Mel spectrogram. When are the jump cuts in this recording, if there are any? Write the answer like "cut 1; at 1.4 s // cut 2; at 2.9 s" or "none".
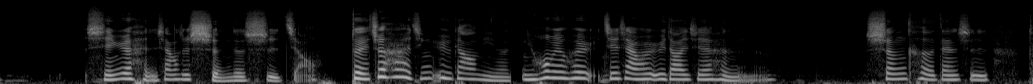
cut 1; at 3.4 s // cut 2; at 5.1 s

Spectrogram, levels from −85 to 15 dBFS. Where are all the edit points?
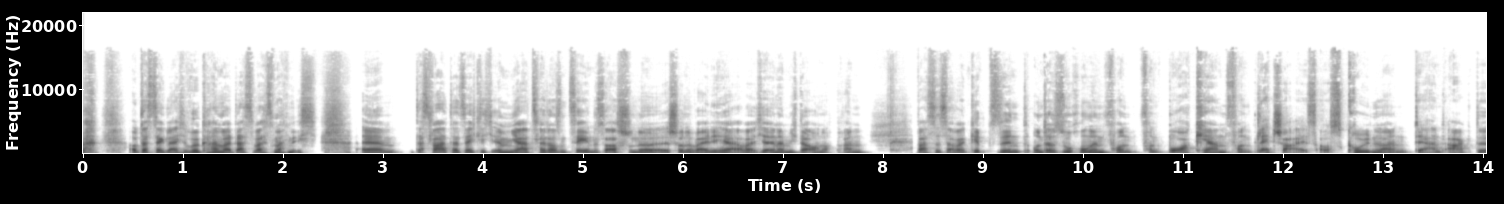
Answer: cut 1; at 8.3 s

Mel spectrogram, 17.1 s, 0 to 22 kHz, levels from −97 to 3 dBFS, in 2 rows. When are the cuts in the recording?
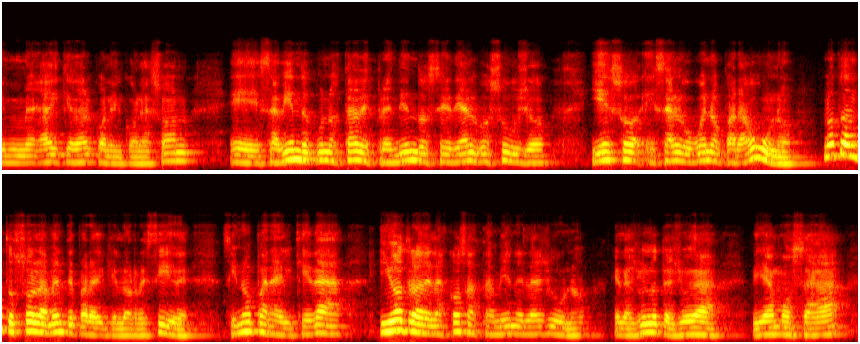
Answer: cut 1; at 12.2 s // cut 2; at 14.6 s

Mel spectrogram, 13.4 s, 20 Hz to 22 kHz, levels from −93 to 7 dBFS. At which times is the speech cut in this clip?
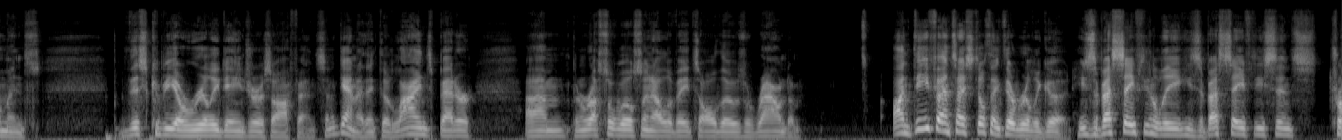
cut 1; at 5.7 s // cut 2; at 10.7 s

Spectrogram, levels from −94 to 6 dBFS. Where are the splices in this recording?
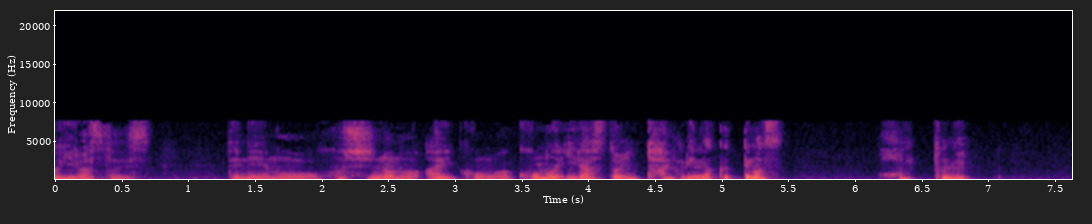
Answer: cut 1; at 1.2 s

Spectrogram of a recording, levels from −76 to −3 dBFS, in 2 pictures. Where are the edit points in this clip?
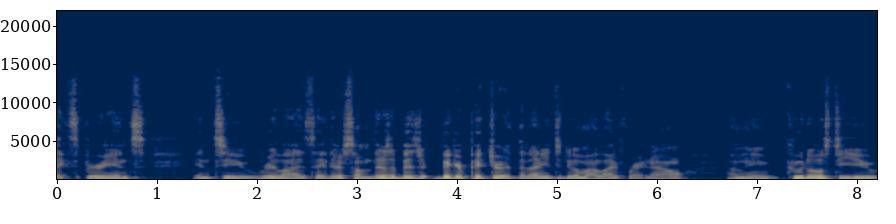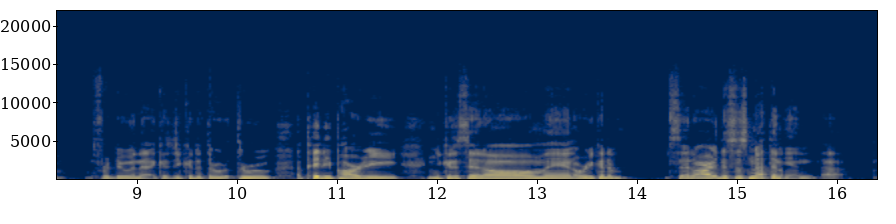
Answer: cut 1; at 15.4 s

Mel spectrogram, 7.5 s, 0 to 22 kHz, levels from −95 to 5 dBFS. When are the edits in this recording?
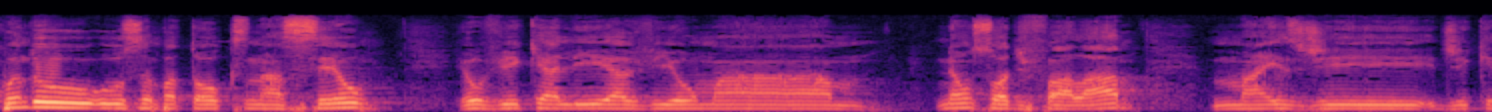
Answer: cut 1; at 4.5 s

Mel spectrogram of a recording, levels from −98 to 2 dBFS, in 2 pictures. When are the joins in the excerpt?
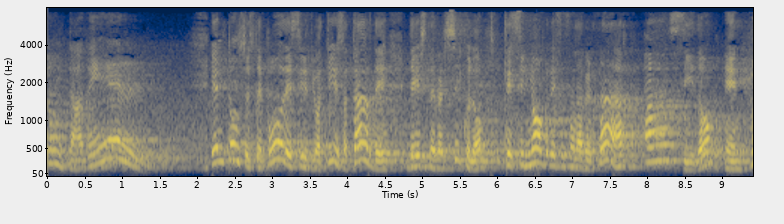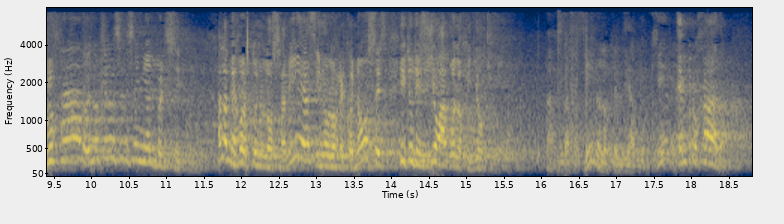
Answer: cut 1; at 2.1 s // cut 2; at 16.2 s // cut 3; at 17.8 s

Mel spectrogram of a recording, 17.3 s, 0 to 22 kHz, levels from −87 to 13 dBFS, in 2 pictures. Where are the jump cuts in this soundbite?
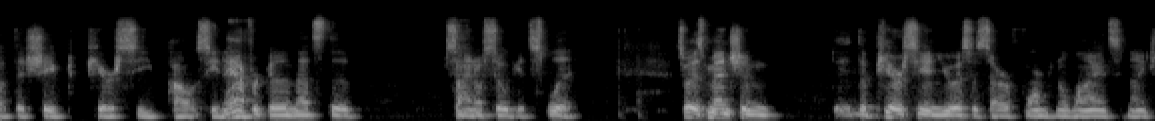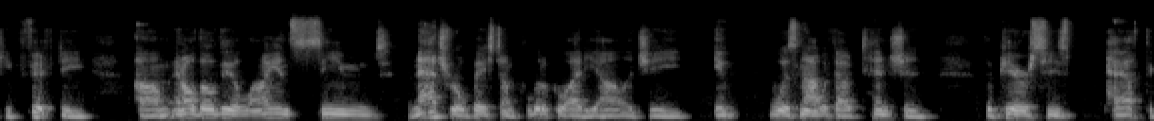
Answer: cut 1; at 11.7 s

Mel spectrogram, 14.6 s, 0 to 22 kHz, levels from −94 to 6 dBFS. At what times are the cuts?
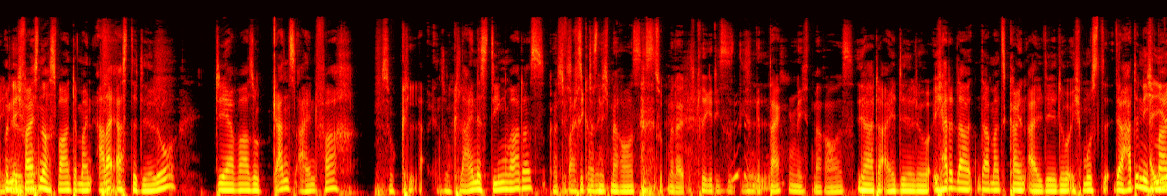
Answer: none

